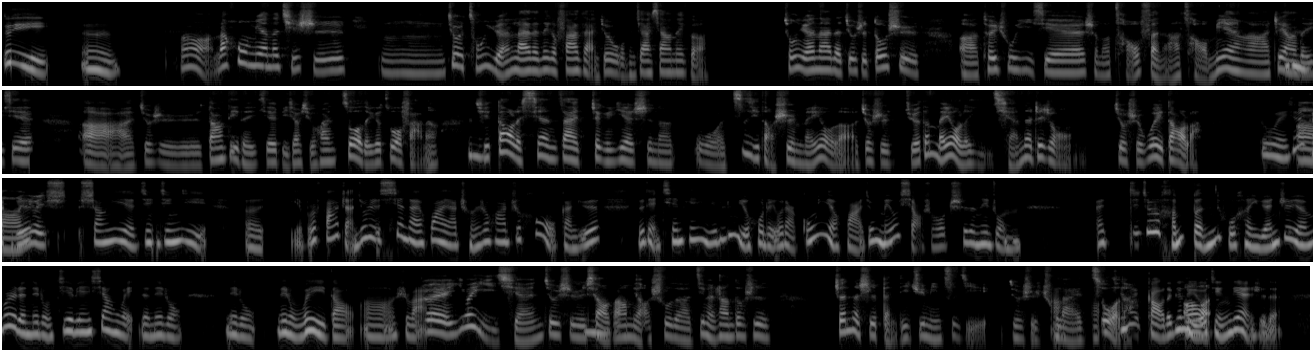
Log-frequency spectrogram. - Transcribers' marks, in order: none
- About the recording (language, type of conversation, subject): Chinese, podcast, 你会如何向别人介绍你家乡的夜市？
